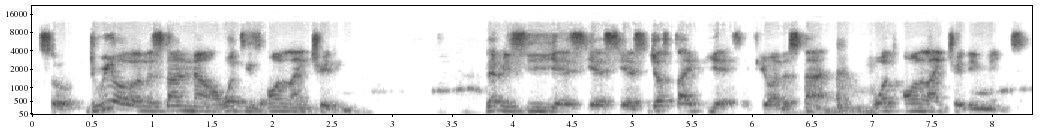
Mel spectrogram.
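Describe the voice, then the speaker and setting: A man's voice: medium pitch, moderate pace, darkish tone, roomy sound, distant mic, poor audio. A man teaching a live online class for beginner traders, patient and repetitive, checking in with "okay" all the time. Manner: patient, repeats points, frequent "okay" checks. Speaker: trading instructor.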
